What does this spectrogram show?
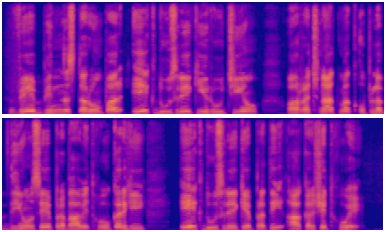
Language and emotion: Hindi, neutral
